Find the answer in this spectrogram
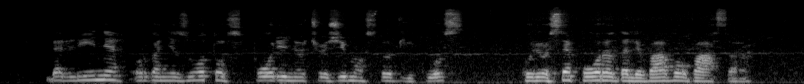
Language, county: Lithuanian, Telšiai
